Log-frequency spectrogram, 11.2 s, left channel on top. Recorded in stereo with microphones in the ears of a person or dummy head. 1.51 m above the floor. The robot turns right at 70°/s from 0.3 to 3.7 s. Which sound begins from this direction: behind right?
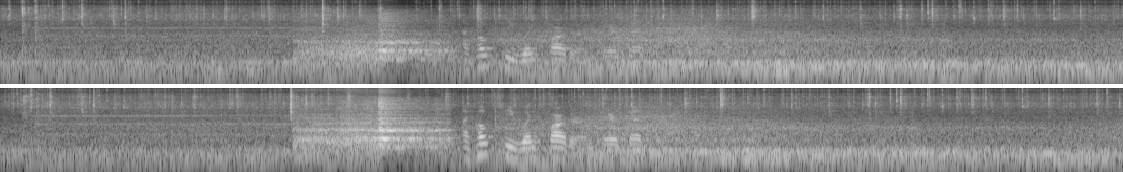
A sliding door, at 2.9 s.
